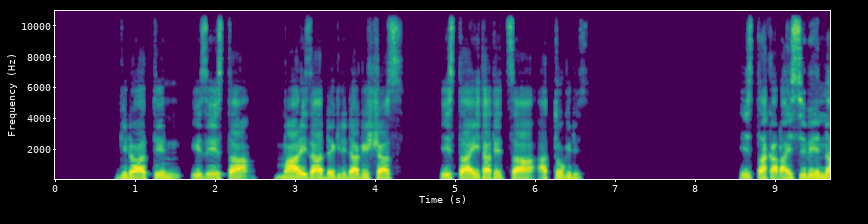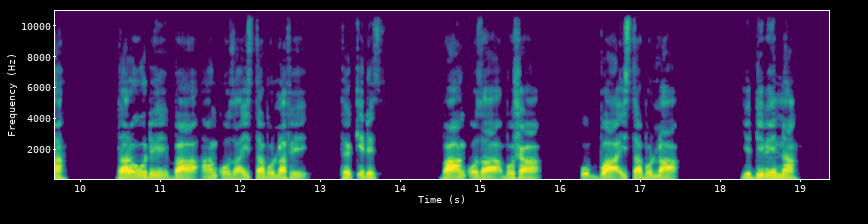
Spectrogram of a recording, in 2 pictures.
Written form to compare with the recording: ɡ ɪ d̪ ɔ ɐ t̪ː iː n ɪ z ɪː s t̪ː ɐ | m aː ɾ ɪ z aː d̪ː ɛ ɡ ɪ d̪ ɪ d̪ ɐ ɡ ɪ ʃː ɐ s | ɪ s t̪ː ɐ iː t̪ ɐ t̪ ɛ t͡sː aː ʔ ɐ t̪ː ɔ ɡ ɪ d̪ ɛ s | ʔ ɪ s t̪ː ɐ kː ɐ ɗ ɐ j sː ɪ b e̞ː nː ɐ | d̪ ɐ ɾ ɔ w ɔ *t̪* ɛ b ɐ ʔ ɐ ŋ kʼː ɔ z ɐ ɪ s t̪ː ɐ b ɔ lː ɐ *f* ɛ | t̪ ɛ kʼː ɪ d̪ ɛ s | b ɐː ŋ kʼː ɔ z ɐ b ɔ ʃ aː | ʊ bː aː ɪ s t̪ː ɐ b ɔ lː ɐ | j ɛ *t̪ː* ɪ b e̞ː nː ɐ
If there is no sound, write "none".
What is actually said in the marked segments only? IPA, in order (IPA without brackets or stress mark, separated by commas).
d̪, f, d̪ː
